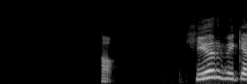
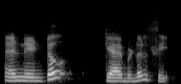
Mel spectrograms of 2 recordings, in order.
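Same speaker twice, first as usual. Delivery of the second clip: dictating. Shown as a demonstration. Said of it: "Next note".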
